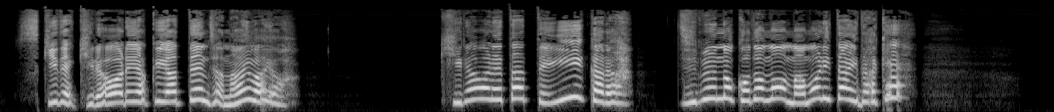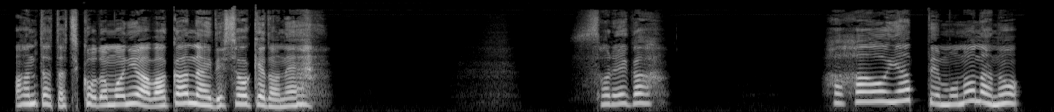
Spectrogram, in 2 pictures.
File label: female voice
